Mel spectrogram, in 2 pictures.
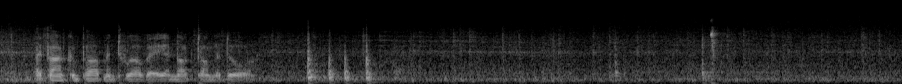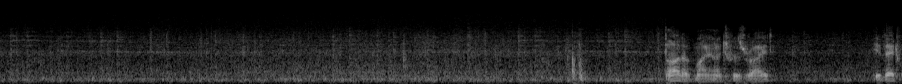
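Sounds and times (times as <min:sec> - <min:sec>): train rumble and clatter: 0:00.0 - 0:18.0
knocks on a door: 0:03.0 - 0:03.8.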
